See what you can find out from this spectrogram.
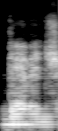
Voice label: "damage", robot vox

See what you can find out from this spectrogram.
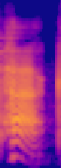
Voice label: "pack", female

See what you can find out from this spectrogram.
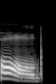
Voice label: "hold", female

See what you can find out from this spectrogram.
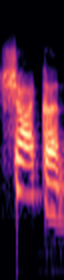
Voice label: "shotgun", female

